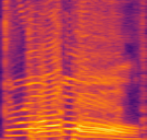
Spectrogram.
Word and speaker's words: thruple: Thruple. Thruple. It rhymes with couple.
